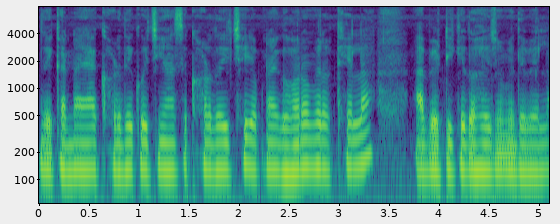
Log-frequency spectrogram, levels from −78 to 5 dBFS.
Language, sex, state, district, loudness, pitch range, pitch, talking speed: Bajjika, male, Bihar, Vaishali, -15 LUFS, 120-135 Hz, 125 Hz, 235 wpm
